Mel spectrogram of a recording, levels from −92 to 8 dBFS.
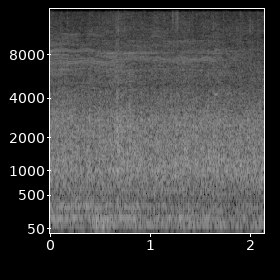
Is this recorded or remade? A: recorded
